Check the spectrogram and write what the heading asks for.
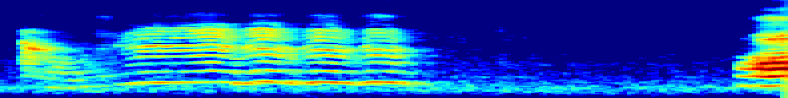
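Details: Talking parrot kept at a business in Green Bay, Wisconsin, known for chatting with customers. A long, wavering, voice-like phrase is followed by silence and then a sudden loud, bright tonal burst at the end.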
